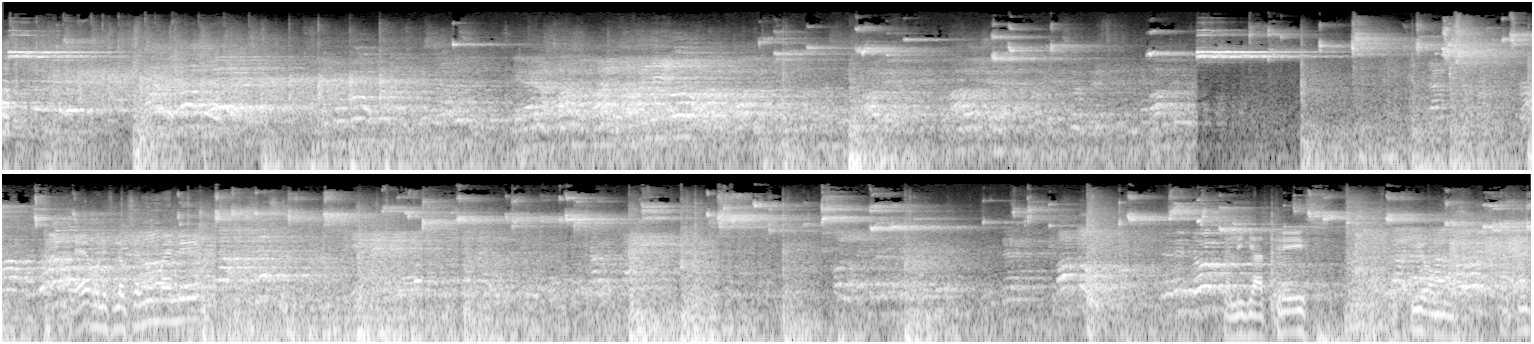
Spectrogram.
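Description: Indoor basketball game sounds echoing through a large hall: the ball bouncing on the hardwood court amid players' voices calling out on the floor.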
